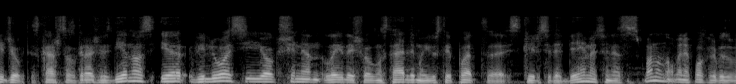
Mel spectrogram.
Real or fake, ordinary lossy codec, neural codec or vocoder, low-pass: fake; AAC, 32 kbps; vocoder, 22.05 kHz, 80 mel bands, WaveNeXt; 9.9 kHz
